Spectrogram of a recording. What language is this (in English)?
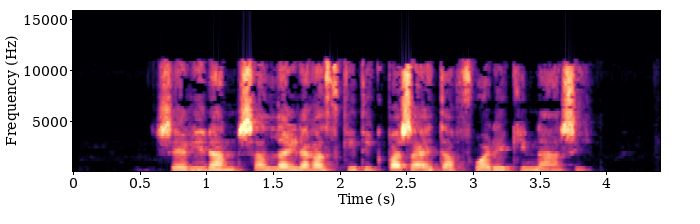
Basque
